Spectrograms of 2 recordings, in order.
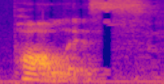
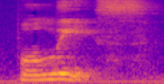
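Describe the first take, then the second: First: The stress is on the first syllable. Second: The stress is on the second syllable. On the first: The speaker calls it wrong. "Normally people put the emphasis on the first syllable" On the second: The speaker calls it right. "the stress of the syllable is on the second one, not the first"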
